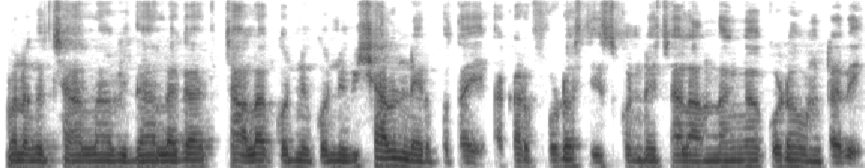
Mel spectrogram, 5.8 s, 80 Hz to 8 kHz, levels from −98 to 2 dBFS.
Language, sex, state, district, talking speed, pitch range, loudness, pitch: Telugu, male, Andhra Pradesh, Anantapur, 145 wpm, 105-110 Hz, -25 LUFS, 110 Hz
